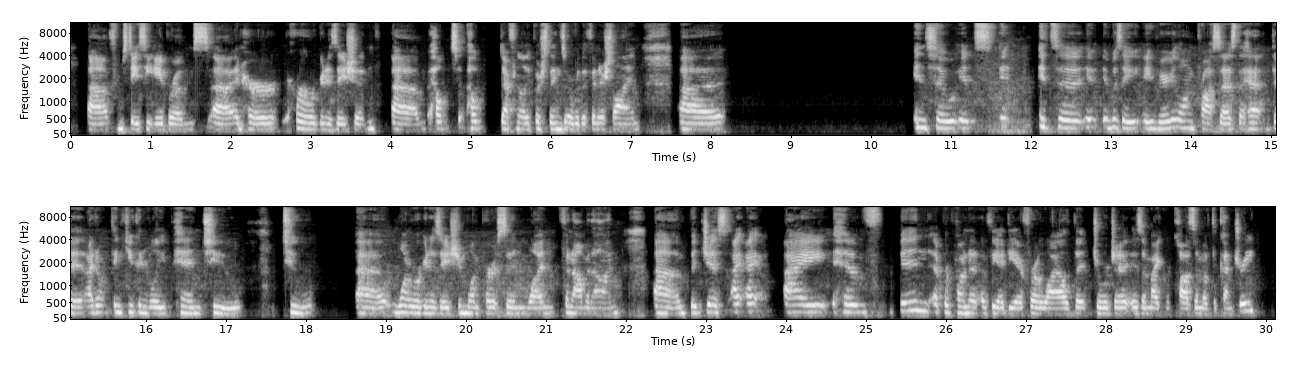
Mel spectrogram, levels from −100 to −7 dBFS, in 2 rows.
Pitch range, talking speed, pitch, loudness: 175-210 Hz, 155 wpm, 185 Hz, -18 LUFS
